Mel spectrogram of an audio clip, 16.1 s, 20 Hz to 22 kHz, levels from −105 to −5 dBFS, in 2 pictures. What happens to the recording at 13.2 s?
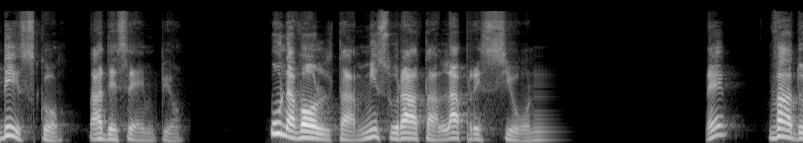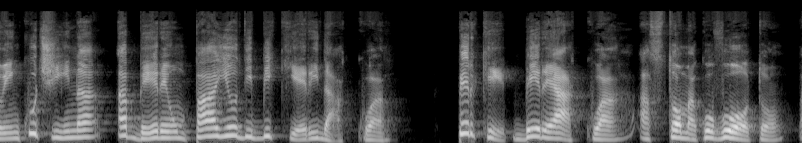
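Right around there, from 13.19 to 13.50 s, you get a jitter buffer speed-up. The receiver had banked too much audio, so it trimmed tiny pitch-period slices, around 40 ms in all. The speech runs at about 109% speed, same pitch, sounding briefly rushed.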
